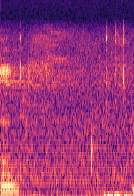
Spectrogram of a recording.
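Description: Near-silent room tone, then a quick run of a few faint clicks from a computer mouse about a second and a half in.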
